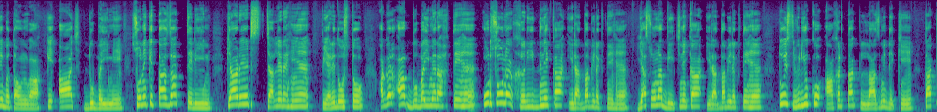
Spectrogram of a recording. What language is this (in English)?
Hindi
